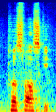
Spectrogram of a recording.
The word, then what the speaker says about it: Klossowski: How do you pronounce that one part of your name? Klosowski? Kloswalski. Kloswalski? Yeah, Kloswalski. That's not what that looks like. Klossowski. That says. Klosowski Is what that I think says. I always pronounced it Klowoski. Kloswalski is it's just easier sometimes when you're going fast. Klosowski? Well, why are the S's before the W? Because it's Kloswalski.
